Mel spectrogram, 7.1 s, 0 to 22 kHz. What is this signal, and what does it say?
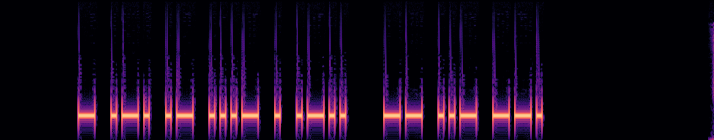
Morse code, heard as a keyed tone, about 22 wpm, 700 Hz. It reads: TRAVEL MUG
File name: Difficult Words with Hints - 22wpm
